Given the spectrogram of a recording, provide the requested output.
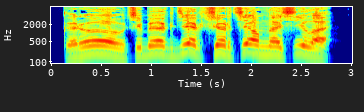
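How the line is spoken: Angry yell. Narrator (Russian): заорал помощник шерифа

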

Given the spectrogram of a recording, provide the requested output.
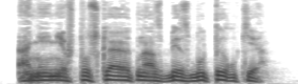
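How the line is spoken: Hissing. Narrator (Russian): прошипел он

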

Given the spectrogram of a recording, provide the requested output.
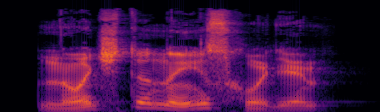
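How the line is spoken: Muttering. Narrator (Russian): пробормотал Гимли

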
